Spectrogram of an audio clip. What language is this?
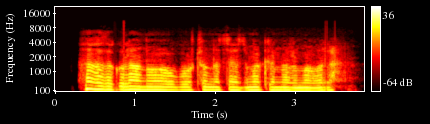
Pashto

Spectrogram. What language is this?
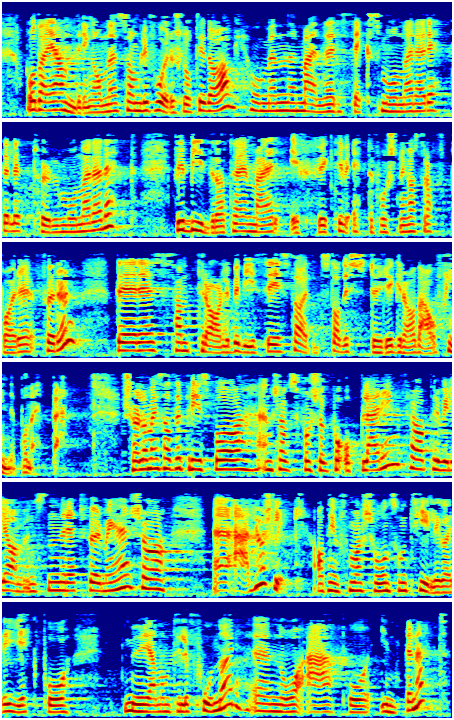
Norwegian Nynorsk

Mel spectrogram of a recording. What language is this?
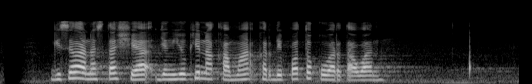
Sundanese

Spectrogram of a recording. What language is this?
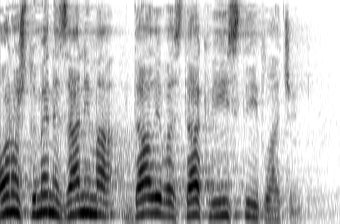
Croatian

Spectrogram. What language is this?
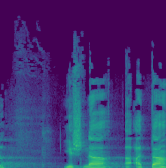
Hebrew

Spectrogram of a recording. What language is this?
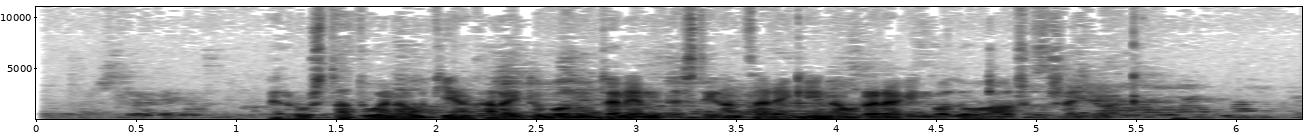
Basque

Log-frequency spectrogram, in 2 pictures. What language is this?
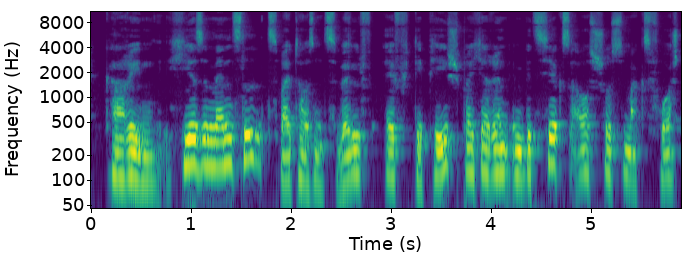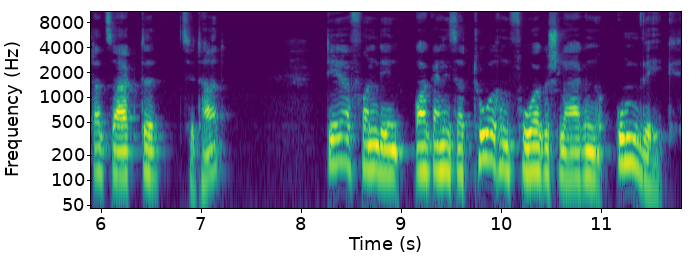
German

